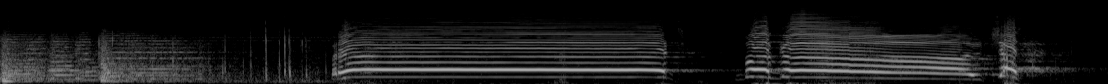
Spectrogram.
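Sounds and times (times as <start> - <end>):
person shouting a command: 3.4 - 10.6.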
